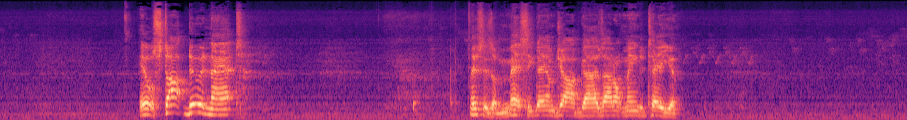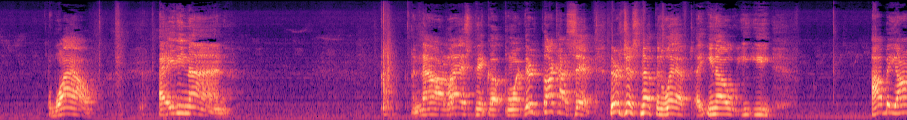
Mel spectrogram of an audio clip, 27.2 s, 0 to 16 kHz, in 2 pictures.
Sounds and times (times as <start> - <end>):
Speech: 2.0 - 3.8, 7.0 - 10.2, 14.4 - 15.1, 16.0 - 17.2, 19.8 - 25.3, 26.7 - 27.2.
